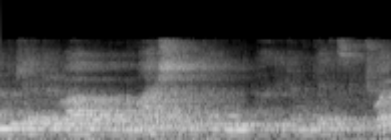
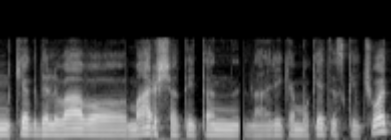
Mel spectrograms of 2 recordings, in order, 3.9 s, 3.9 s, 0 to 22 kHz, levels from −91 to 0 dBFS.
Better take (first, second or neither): second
